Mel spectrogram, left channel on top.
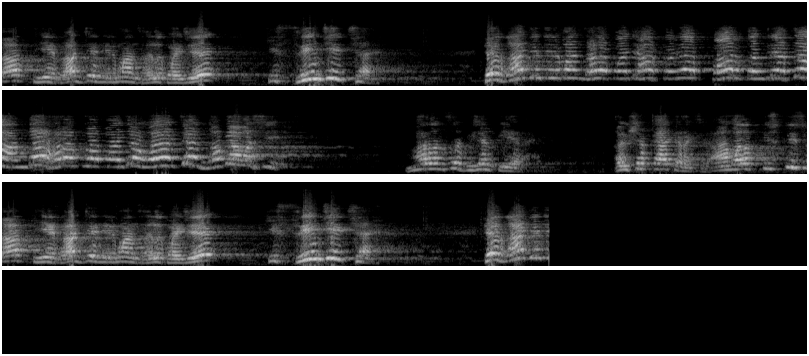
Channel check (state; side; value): drops out; right; at 5.5 s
